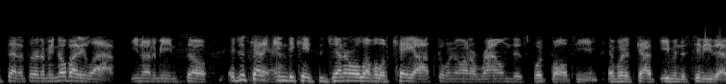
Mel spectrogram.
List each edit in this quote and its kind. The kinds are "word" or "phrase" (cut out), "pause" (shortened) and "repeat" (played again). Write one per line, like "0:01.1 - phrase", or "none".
0:06.0 - pause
